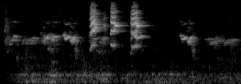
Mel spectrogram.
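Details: Budgerigars in an aviary giving warbling chirps and a few sharp high squeaks over a soft low background hum.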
